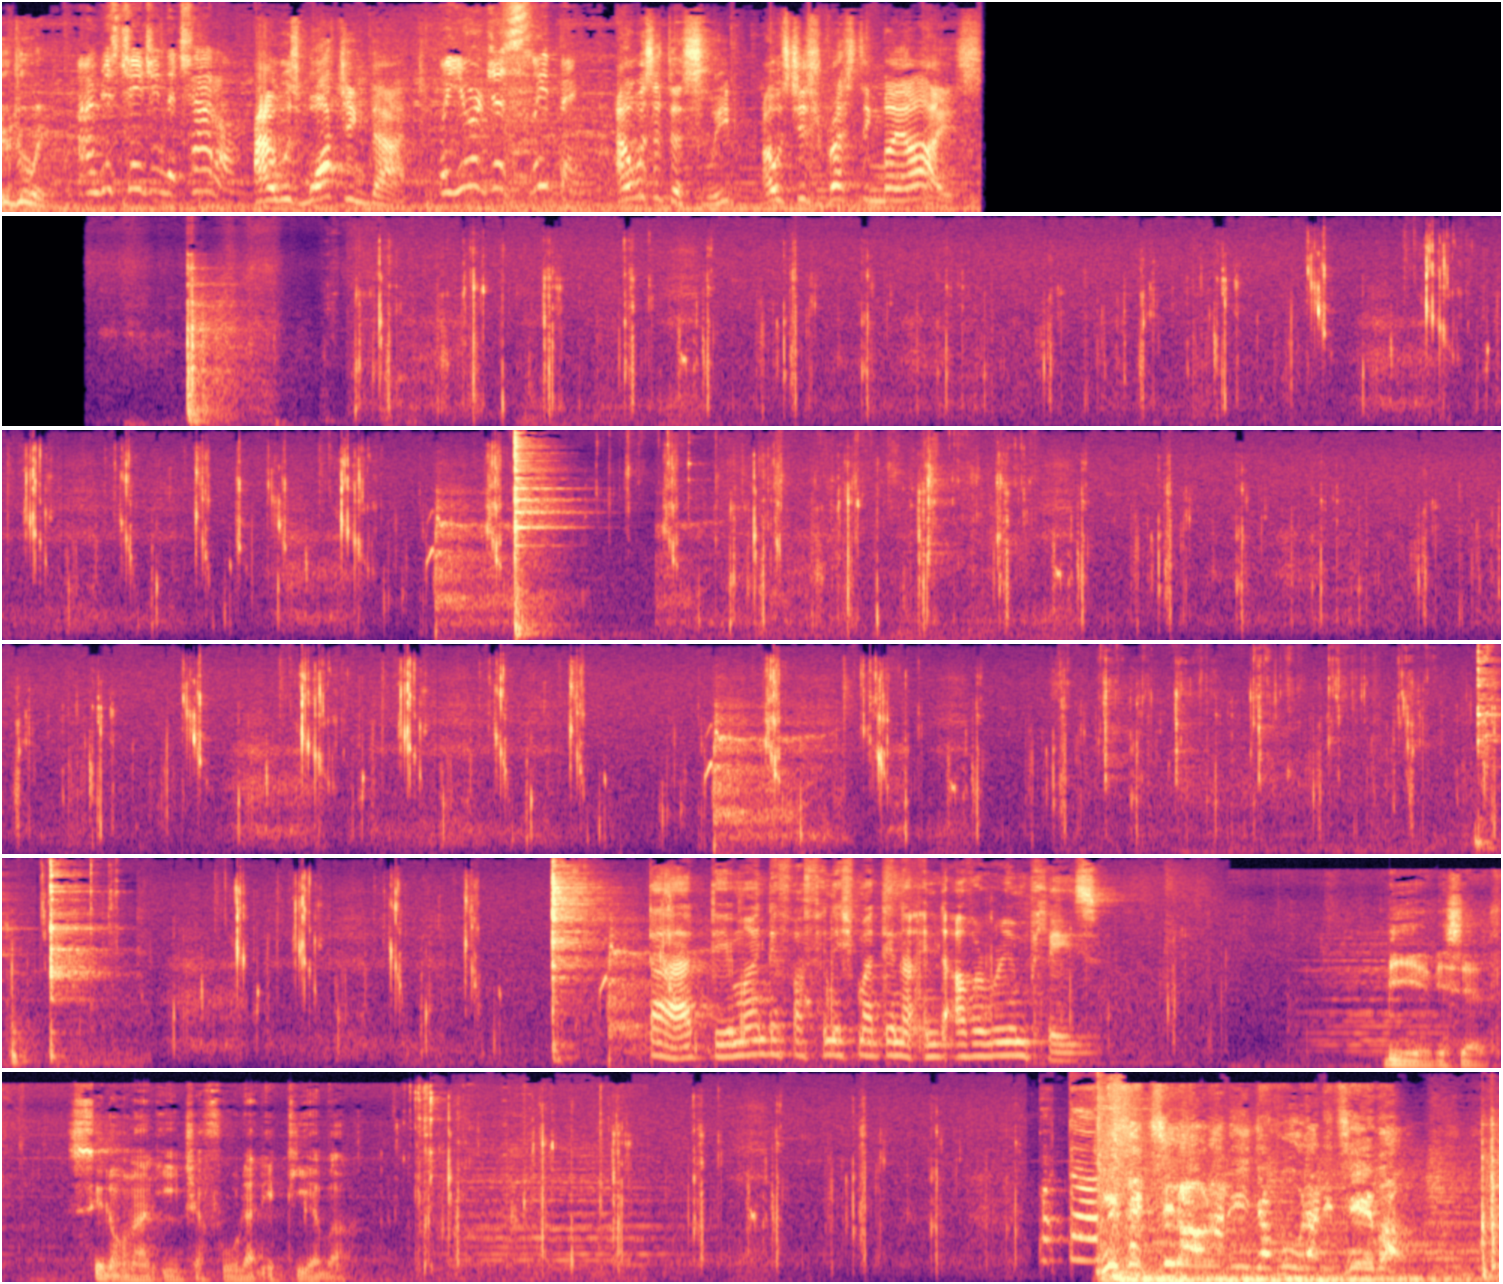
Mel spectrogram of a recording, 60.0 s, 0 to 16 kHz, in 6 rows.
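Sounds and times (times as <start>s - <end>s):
man chewing loudly: 12.2s - 39.9s, 40.7s - 44.1s, 52.3s - 56.9s.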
